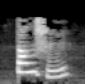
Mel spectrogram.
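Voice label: "当时", Mandarin Chinese; chinese-flashcards; hsk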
